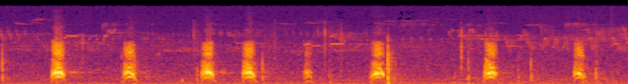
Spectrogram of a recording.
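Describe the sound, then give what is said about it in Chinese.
A beagle named Bike (比克) barks about nine times in steady succession, each bark short, sharp and mid-pitched, with brief pauses between them and no one talking over it. “比克，叫屁哦，连我都不认得哦。”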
